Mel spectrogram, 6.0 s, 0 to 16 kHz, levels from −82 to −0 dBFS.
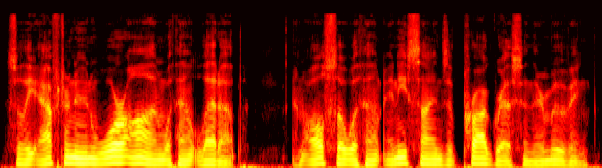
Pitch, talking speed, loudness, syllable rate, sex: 105 Hz, 160 wpm, -18 LUFS, 5.0 syllables/s, male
